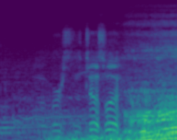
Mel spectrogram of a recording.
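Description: A drag racing car launches against a Tesla at a drift and drag event, its engine revving and rising in pitch over under two seconds, close and loud, with a person's voice briefly heard over it.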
